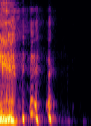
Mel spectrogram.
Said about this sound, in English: Had to clear my throat on that one.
